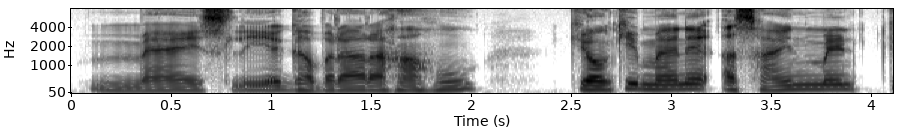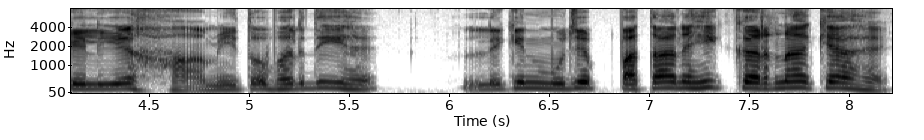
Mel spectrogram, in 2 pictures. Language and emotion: Hindi, fearful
